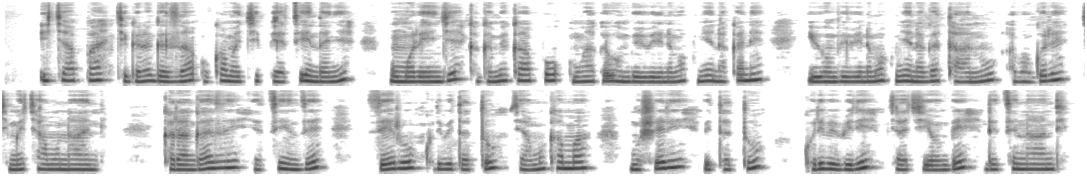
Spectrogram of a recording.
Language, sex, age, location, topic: Kinyarwanda, female, 18-24, Nyagatare, government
